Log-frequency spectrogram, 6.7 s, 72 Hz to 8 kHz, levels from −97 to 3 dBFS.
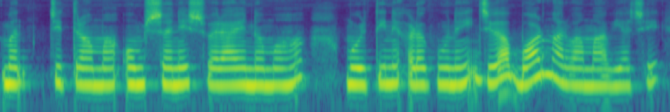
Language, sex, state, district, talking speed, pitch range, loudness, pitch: Gujarati, female, Gujarat, Valsad, 115 wpm, 230-250 Hz, -15 LUFS, 235 Hz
